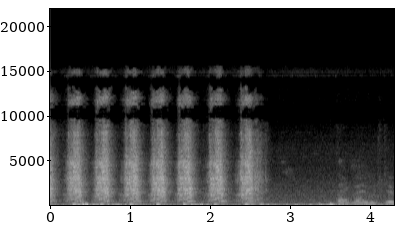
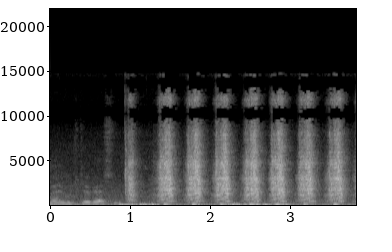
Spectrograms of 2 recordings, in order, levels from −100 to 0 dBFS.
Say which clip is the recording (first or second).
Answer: second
